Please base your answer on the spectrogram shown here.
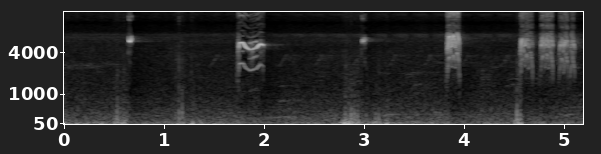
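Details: Sogon sounds used to bait birds into singing: scattered high chips, one dipping-then-rising whistled note, and short bursts of rapid high buzzy notes near the end, over soft background noise.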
